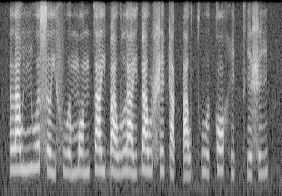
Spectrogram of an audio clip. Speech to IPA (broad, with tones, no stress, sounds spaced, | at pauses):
l a˧ w ɲ u˧˥ ə̯ s ə˨˩˨ j f u˨˩˨ ə̯ m ɔ˨˩˦ n t̪ a˧ j ɓ a˨˩˦ w l a˨˩˦ j ɗ a˧ w ʂ i˧ ʈ a˨˩ k̚ ʔ a˨˩ w t̪ʰ u˨˩˦ ə̯ k ɔ˧ h i˨˩ t̚ t̪ʰ i˨˩ ʂ i˧˥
